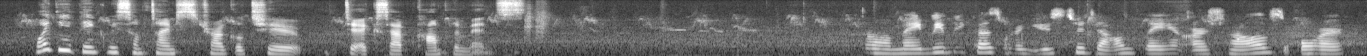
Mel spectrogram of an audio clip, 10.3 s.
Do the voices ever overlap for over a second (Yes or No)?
No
